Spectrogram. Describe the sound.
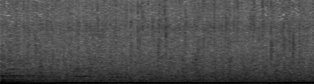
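Rain falls steadily as a soft, continuous hiss with no breaks, faint overall, with a low steady hum beneath it.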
